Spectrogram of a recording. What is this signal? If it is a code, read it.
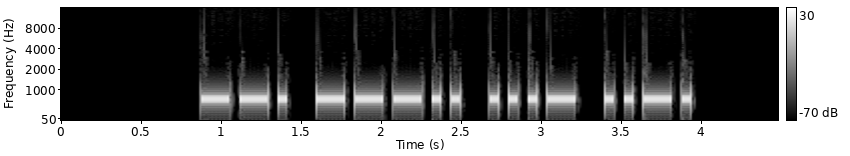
Morse code, heard as a keyed tone, about 20 wpm, 700 Hz. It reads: G8VF
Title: DXCC-100 Call Signs - 4 Characters - Repeated 2x - 20wpm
